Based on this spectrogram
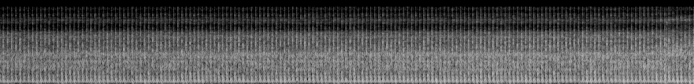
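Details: Villiers/Greaves Mk12 four-stroke single-cylinder engine after correcting the ignition contact point position near the coil; before the fix it misfired, kicked back and wouldn't start. Now it thumps steadily at an even beat, running cleanly.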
